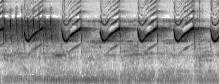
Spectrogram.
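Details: A lure recording of Hill prinia song for coaxing quiet caged birds into singing. Clear swooping whistles, each falling then climbing, repeat about every half second, with a faint low hum behind.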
